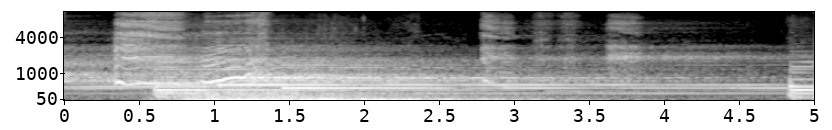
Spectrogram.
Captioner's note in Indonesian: tertawa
